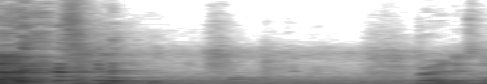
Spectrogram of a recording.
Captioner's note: short confusion pause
